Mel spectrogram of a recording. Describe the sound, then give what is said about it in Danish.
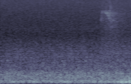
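Wind moving through a forest park at night: a steady, dense rushing roar, heaviest in the low range, continuous throughout with only slight swells and no voices. “Og det er bare vinden det”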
